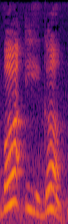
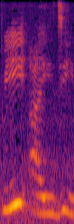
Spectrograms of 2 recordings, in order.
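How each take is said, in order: First: Each letter is said as its short sound. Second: Each letter is said by its alphabet name. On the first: This is the current way of reading. The speaker calls it right. "अब स्कूलों में और classes में क्या पढ़ा जाता है" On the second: This is the older way of reading. The speaker calls it wrong. "पहले हम क्या पढ़ते थे स्कूल में"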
